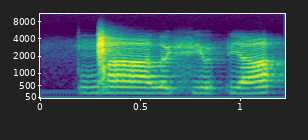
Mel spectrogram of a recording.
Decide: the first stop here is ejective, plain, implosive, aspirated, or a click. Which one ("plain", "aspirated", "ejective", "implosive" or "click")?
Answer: click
